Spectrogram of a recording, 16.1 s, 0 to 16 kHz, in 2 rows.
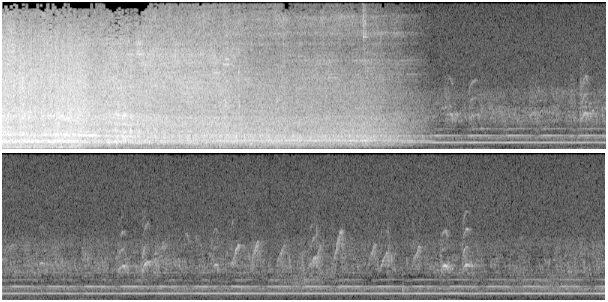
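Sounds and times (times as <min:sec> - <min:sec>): distant train rumble: 0:00.0 - 0:16.0
small birds chirping: 0:05.9 - 0:16.0.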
